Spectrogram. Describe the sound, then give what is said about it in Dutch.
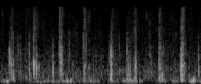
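A dark-blond horse's hooves clip-clop in a steady, quick rhythm as it is ridden through forests and prairies with the first snow on the ground, each hoofbeat sharp, with no voices over it. “Zodat ik vanaf mijn donkerblonde ros kan genieten van de prachtige natuur.”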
